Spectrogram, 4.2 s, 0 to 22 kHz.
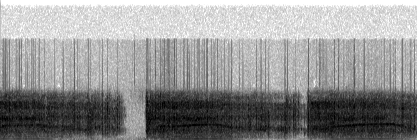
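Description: A 900-watt Ninja Nutri-Blender Plus personal blender crushing ice into snow, run by pressing the cup down in three pulses: the motor stops briefly a little over a second in and again at about three seconds. Each pulse carries a motor tone that climbs as it spins up.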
